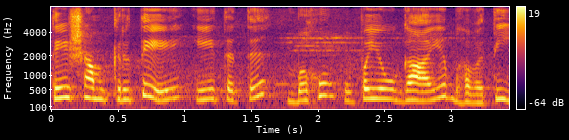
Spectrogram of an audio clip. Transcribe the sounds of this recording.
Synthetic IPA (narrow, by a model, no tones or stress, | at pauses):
t̪eːʃaːmkɾɪt̪eːeːt̪ɐt̪ɨbɐɦuupɐjoːɡaːjɐbʱɐʋɐt̪i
